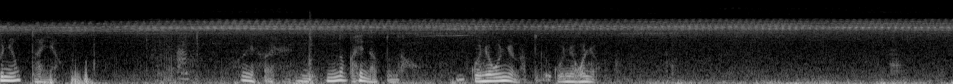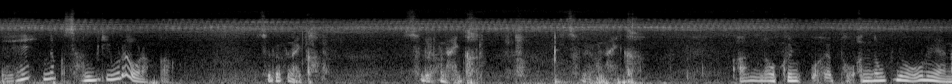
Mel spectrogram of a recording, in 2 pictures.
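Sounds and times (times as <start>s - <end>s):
insects chirring: 0.0s - 19.0s.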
